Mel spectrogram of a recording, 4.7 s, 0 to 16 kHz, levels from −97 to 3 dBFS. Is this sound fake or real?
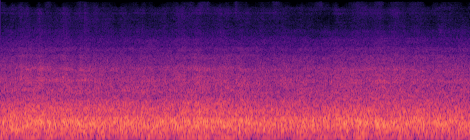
fake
